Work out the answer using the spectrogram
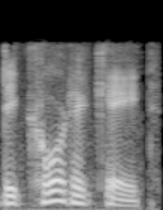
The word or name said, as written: decorticate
